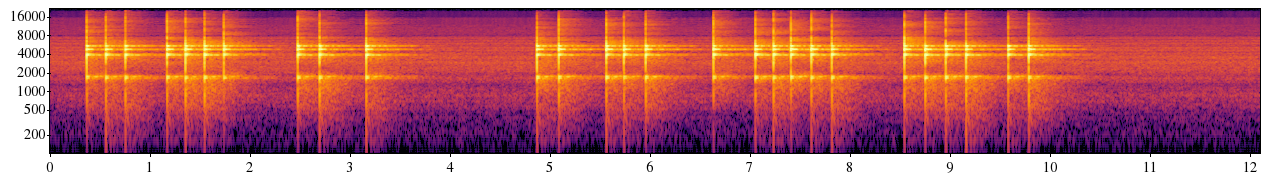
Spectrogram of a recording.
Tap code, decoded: OF HER

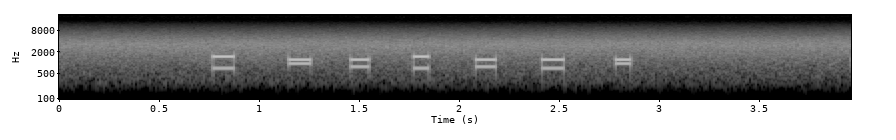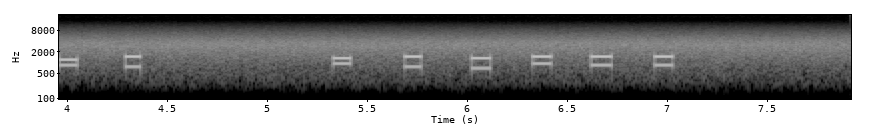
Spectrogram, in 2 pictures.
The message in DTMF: 3*4341* 76 062#99

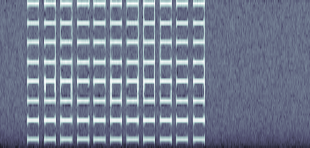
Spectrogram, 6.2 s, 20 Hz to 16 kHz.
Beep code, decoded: 11 short

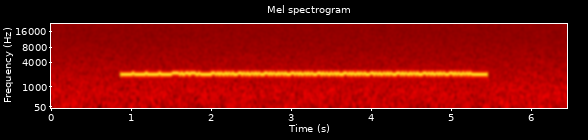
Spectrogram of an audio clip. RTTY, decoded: RYRYRYRYRYRYRYRYRYRY

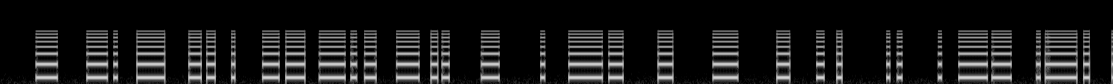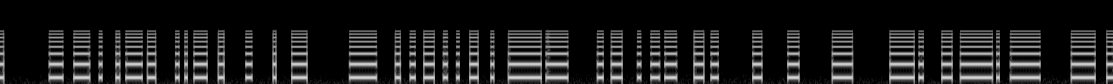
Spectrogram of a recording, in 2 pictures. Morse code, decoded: none

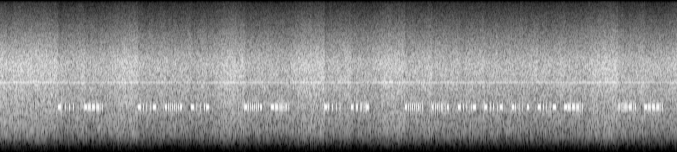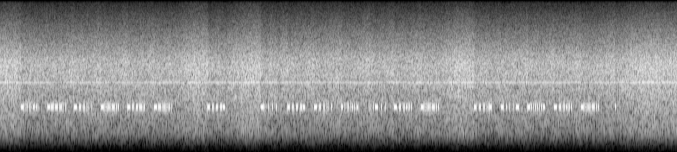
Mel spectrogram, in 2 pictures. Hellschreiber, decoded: LE NOM DE LA COMMUNE SE REFERE A LAPOTRE ANDRE.

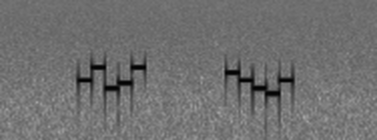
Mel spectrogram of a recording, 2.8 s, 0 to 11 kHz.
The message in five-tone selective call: 66355 96316

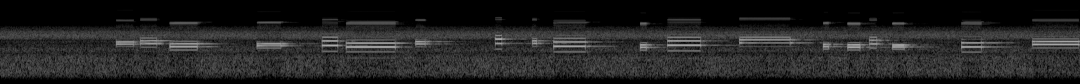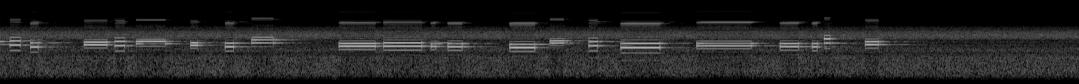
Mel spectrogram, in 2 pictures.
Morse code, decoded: none

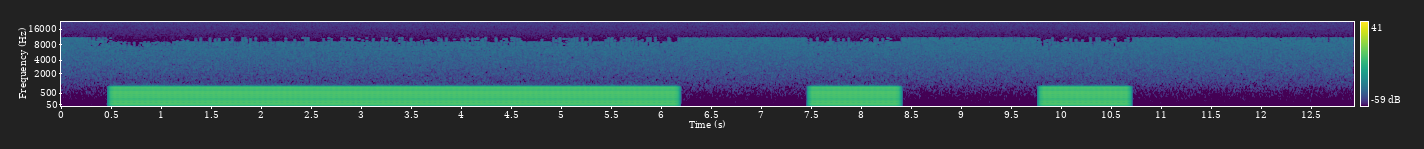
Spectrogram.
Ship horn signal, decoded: 1 long, 2 short

